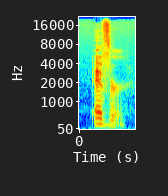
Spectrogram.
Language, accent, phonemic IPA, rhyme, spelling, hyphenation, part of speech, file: English, US, /ˈɛvə(ɹ)/, -ɛvə(ɹ), ever, ev‧er, adverb / adjective / determiner, En-us-ever.ogg
- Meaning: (adverb) 1. Always, frequently, forever 2. Continuously, constantly, all the time (for the complete duration) 3. At any time 4. As intensifier following an interrogative word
